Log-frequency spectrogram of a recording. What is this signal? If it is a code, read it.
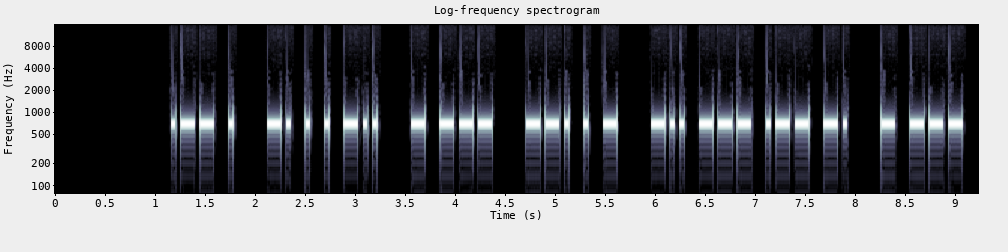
Morse code, heard as a keyed tone, about 25 wpm, 700 Hz. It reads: WE NEED TO GET DOWN TO
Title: Sentences from Top 1000 Words - Review Part 1 - 25wpm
